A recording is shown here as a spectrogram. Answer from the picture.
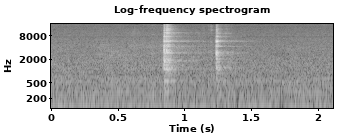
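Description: Metal spoon clinking twice against a ceramic bowl: two light clinks less than half a second apart, near the middle.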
